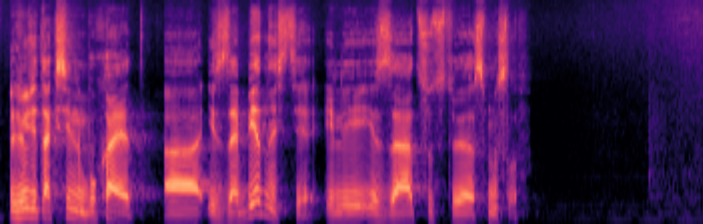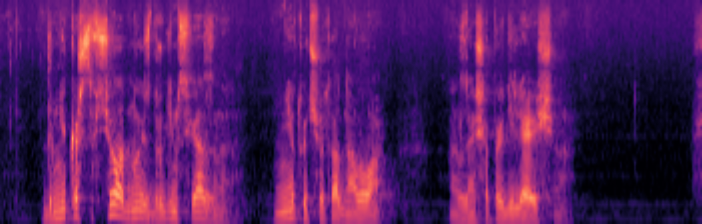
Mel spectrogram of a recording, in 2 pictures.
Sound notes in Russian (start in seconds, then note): none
